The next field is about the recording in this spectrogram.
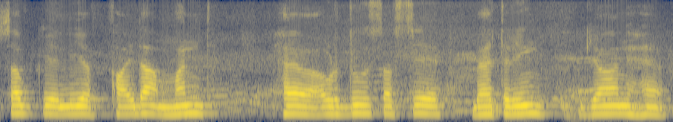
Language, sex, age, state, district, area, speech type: Urdu, male, 18-30, Bihar, Saharsa, rural, spontaneous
